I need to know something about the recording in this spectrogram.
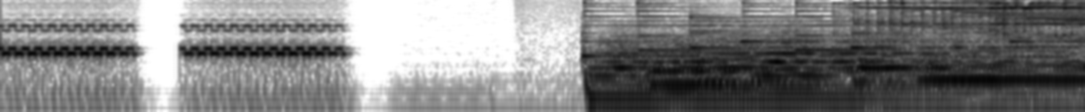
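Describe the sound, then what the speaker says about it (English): A GTE Smart Ring telephone gives a distinctive ring, two short electronic ring bursts with a pause between, followed by a loud burst of music that plays over the end. "With Smart Ring from GTE, your phone can tell you who a call is for before you pick it up."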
